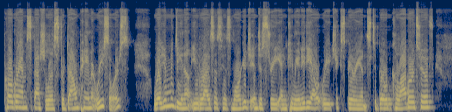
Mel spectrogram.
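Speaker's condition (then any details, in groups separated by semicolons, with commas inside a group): No condition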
